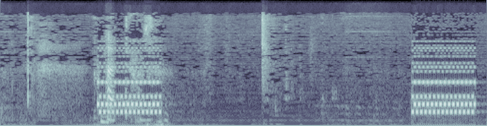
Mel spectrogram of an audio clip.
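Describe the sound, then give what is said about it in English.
A phone rings in two separate bursts, each about a second long with a bright, warbling electronic tone, separated by a few seconds of quiet room noise with faint background murmur. “Everybody's reaching for their cell phones.”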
